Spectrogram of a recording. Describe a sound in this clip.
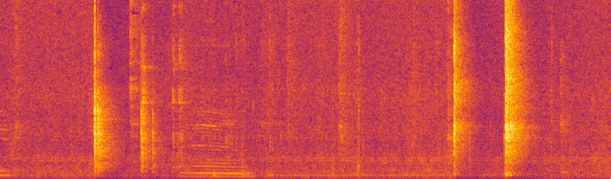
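A plastic lid snaps shut with a click.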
